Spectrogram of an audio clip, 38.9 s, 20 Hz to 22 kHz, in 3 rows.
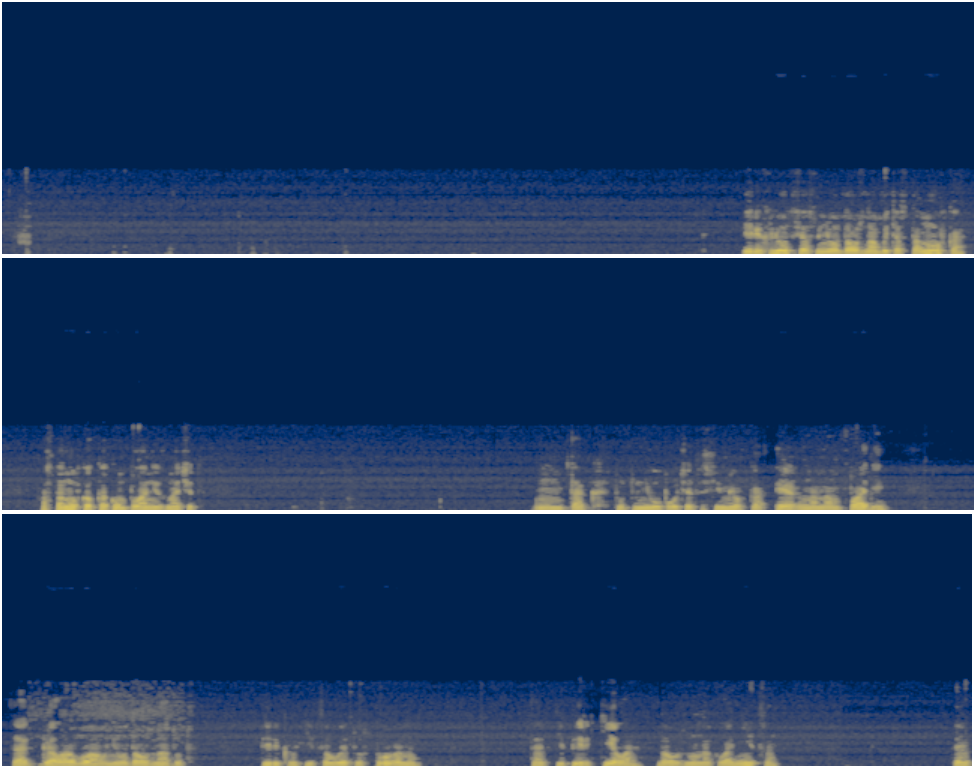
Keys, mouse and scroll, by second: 1.5 click, 2.2 middle click, 4.4 click, 14.7 click, 15.5-16.1 scroll up 2, 16.1 middle click, 21.7 KP_7, 23.2 r, 24.7 middle click, 26.6 click, 28.0 KP_7, 29.4 r, 31.0 middle click, 33.6 click, 34.6 r, 38.6 click.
